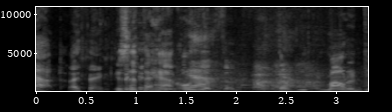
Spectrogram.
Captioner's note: audience laughing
